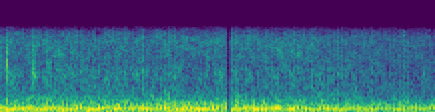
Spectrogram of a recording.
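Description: Faint steady low electrical hum with a soft hiss from an open microphone on a webinar audio line.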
